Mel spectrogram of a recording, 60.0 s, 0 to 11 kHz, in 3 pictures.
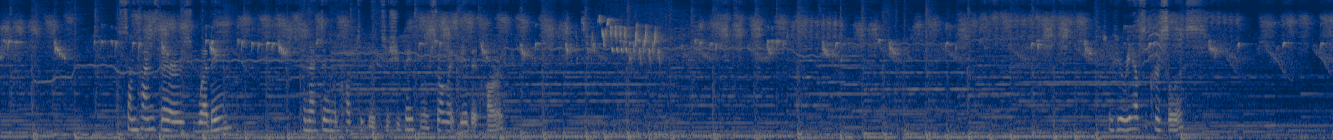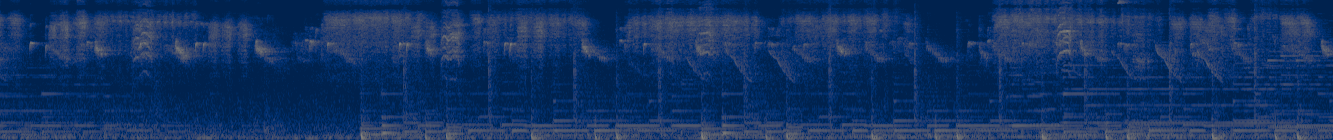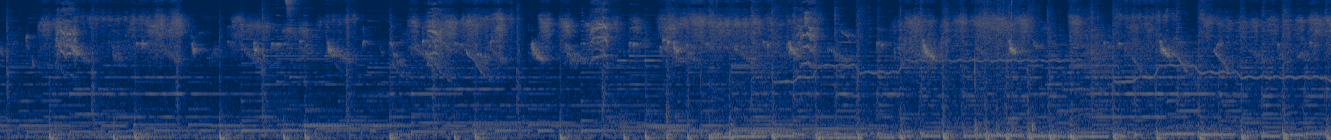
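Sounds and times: birds chirping: 0.0 - 59.9
soft music with held notes: 0.0 - 59.9.

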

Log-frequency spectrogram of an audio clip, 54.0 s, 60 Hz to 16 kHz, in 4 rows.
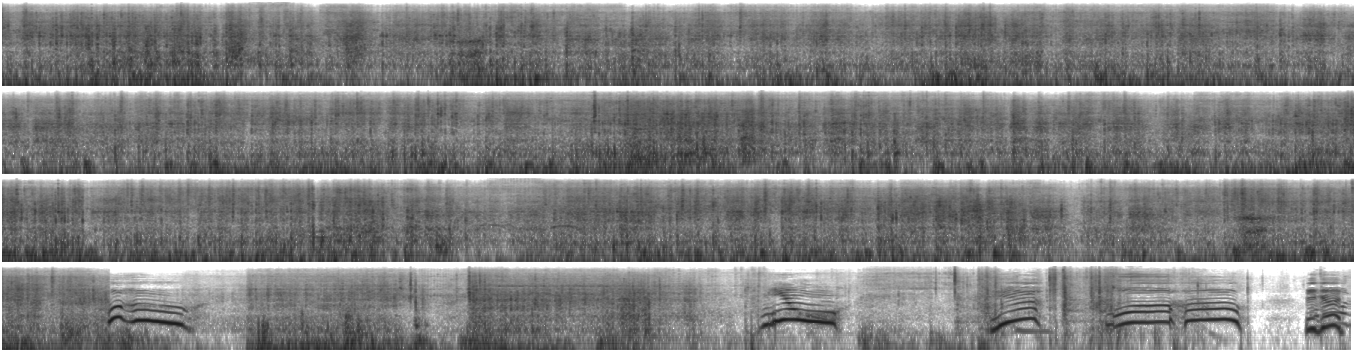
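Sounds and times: bike rattling and knocking: 0.0 - 52.8
bike tyres rolling on dirt: 0.0 - 54.0.

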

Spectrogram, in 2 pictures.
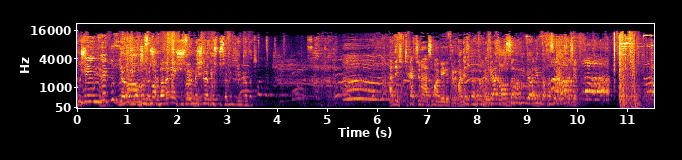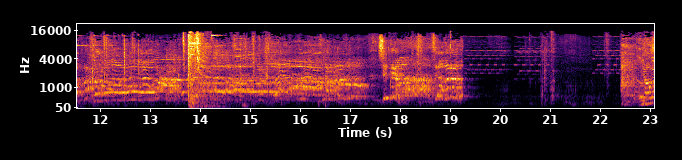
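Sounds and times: loud excited voices: 0.0 - 10.8, 11.4 - 19.4
telephone ringing: 19.2 - 23.0.

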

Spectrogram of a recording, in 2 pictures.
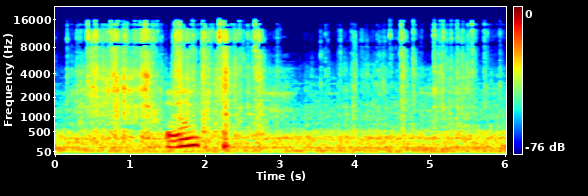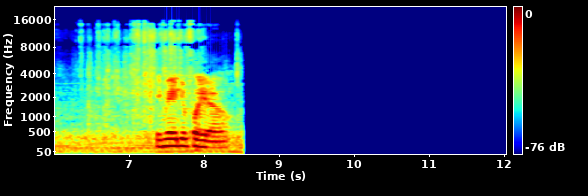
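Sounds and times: plastic bag crinkling: 0.0 - 8.5
low room hum: 0.0 - 8.6.

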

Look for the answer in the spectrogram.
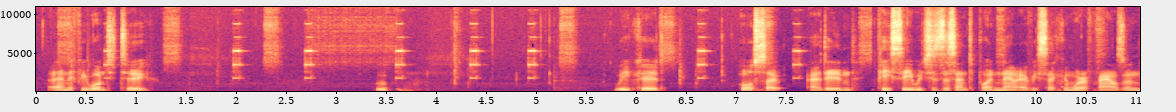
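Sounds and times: short electronic beeps: 2.0 - 5.1, 6.6 - 6.8, 7.5 - 7.8
small servo whirring: 2.3 - 3.6.

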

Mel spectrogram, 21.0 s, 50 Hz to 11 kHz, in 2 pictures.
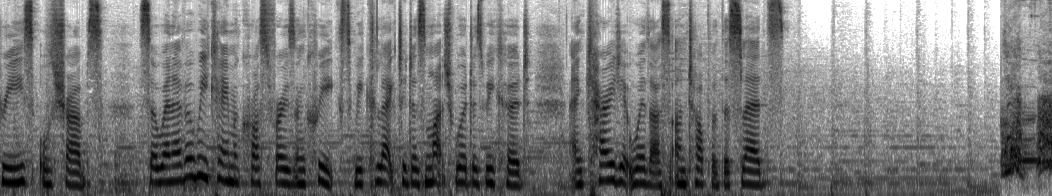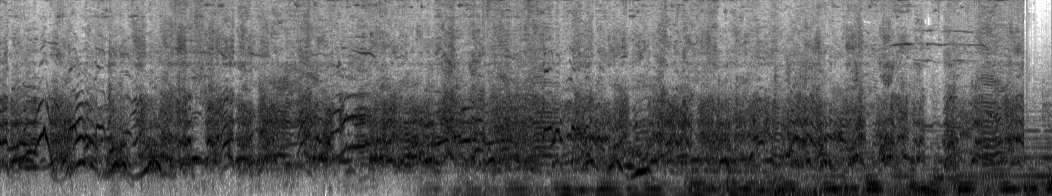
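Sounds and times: background music: 0.0 - 21.0
sled dogs barking and howling: 10.0 - 20.9.

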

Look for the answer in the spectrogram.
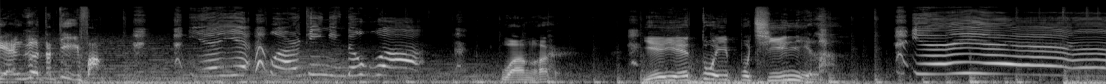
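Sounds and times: girl crying out: 9.0 - 11.0.

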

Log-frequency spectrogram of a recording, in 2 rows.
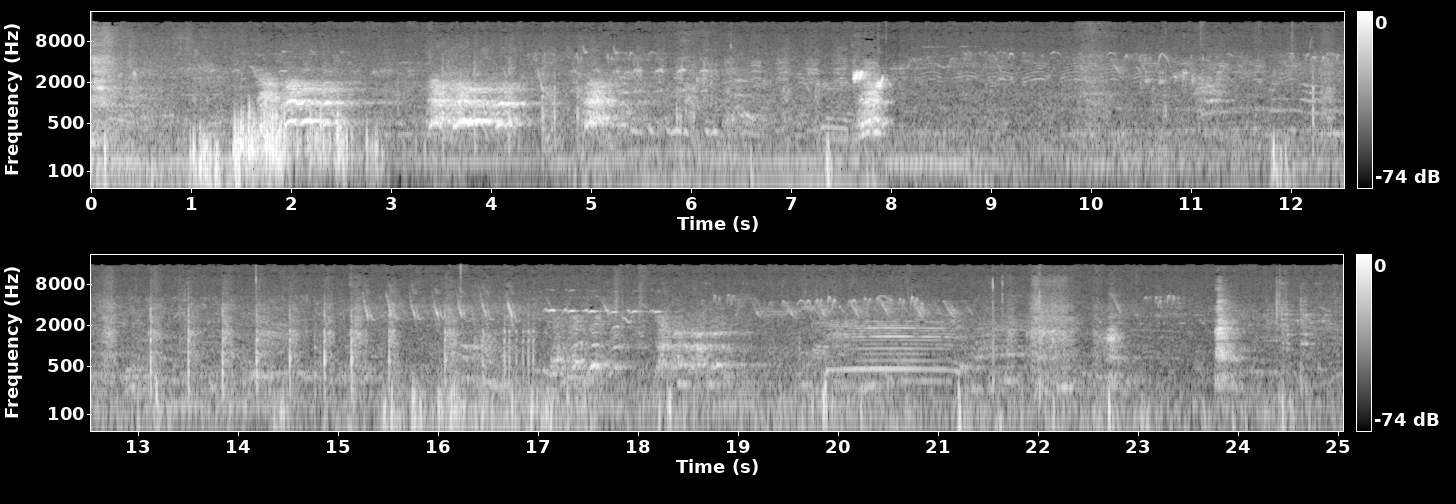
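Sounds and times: dog barking: 1.7 - 2.8, 3.4 - 5.5, 7.6 - 8.0, 17.2 - 19.0.

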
